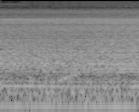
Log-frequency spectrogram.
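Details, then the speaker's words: Dodge Intrepid radiator fan (relay, toggle switch): steady airy rush with low hum, even and unbroken. Fan running normally. "That means they got both fans blowing. I don't know if you can hear the change in it, But that's what we'll have."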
